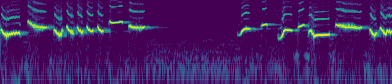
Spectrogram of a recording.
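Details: Morning song of a white-rumped shama, meant to spur lazy shamas into singing: fast slurred whistles and a high sweep, a pause of about a second, then varied rising and falling whistled phrases.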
